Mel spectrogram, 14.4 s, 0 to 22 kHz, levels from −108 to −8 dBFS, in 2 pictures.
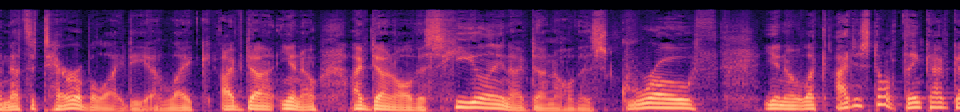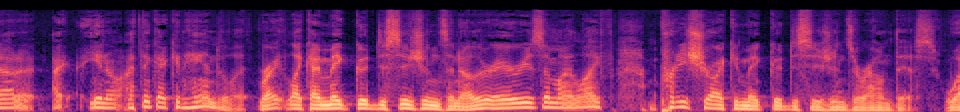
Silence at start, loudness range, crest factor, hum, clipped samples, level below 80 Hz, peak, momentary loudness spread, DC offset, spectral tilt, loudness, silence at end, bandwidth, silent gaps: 0 s; 4 LU; 16 dB; none; under 0.1%; -40 dBFS; -8 dBFS; 11 LU; under 0.1%; -7 dB/octave; -23 LUFS; 0 s; 15.5 kHz; none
